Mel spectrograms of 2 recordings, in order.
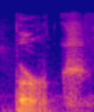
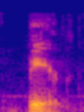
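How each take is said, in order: First: The surname is said the English way. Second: The surname is said the German way. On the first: This is the anglicized form used professionally. "Anglicize mean it's Burke" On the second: This is the family's original pronunciation. "That's the German pronunciation"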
